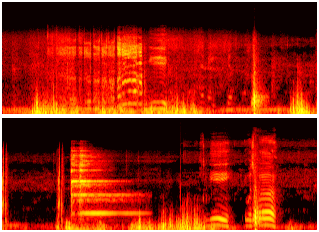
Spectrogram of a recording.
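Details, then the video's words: Newborn goat kid bleating: several arched, harmonic, wavering cries, some held about a second, repeated across the stretch. Low voices and rustling run underneath. "Bagong Panganak na Kambing"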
